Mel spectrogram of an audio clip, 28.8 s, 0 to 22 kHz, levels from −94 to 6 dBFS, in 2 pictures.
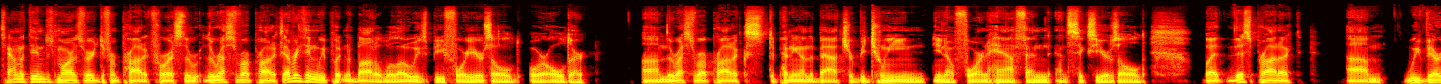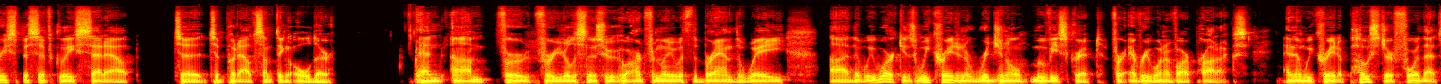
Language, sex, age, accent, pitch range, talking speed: English, male, 50-69, American, 70-85 Hz, 230 wpm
